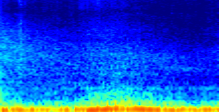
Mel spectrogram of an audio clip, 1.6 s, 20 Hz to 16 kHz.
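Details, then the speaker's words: 1963 Chevrolet Nova 2-door hardtop, 350 V8 with manual choke, fires up easily and settles into a deep, even rumble with a steady low beat and no ticks or misses. Normal idle. "350 fires up easily. There is a manual choke down here, FYI."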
